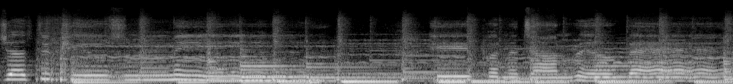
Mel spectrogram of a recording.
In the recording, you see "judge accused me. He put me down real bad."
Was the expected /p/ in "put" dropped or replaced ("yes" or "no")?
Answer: no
